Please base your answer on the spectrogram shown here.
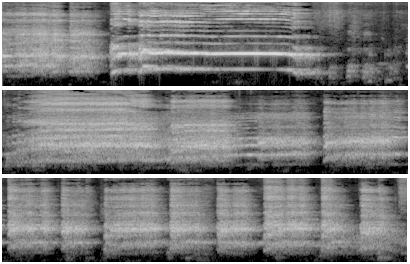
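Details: A Silkie rooster in a nesting box gives a long, steady, strained crow-like note, then a run of rapid, harsh clucking and chattering calls about three a second.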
